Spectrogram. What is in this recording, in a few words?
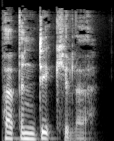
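"perpendicular", British English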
